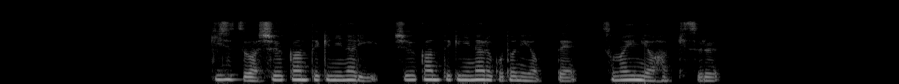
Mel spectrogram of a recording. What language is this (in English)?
Japanese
